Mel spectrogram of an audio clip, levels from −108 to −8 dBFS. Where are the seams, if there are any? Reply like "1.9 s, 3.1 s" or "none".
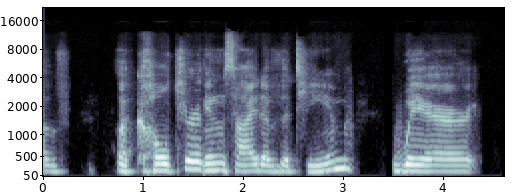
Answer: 1.5 s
